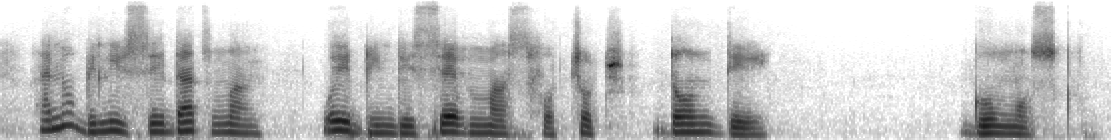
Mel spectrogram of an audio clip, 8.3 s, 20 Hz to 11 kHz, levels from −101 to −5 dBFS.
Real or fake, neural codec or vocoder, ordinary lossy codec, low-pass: fake; codec, 44.1 kHz, 2.6 kbps, SNAC; Opus, 16 kbps; 9.9 kHz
